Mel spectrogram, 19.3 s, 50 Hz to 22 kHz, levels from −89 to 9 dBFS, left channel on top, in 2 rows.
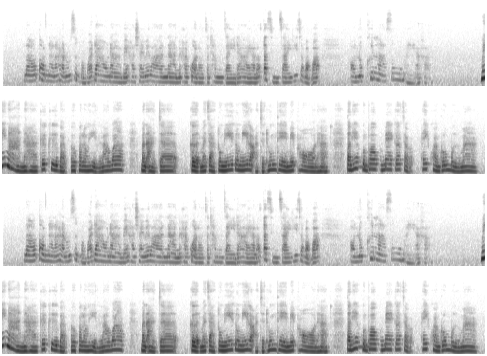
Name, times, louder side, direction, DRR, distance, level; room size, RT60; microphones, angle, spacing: voice 1, 0.4-6.3 6.9-8.5 16.5-17.1, equal, 45° right, 1.7 m, -38 dB
voice 2, 9.6-12.1 12.4-13.1 13.4-19.1, equal, 5° left, 0.4 m, -22 dB
3.9 x 2.1 x 2.2 m
head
